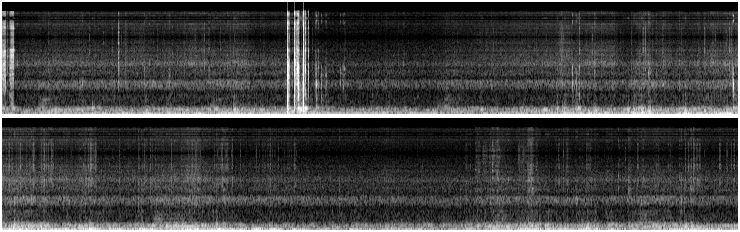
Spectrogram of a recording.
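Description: Jeep Cherokee XJ engine running low and steady at crawling speed on a rough trail, heard from a camera mounted on the outside of the body. A short cluster of loud knocks comes about six seconds in, and there is a single sharp click about halfway through.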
